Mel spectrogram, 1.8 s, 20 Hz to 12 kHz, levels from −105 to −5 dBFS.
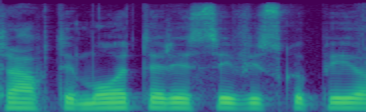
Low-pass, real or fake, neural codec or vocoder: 10.8 kHz; real; none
